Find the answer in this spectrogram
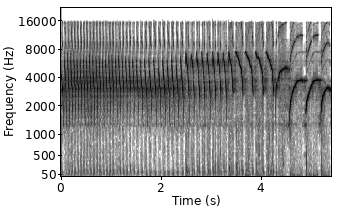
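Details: Caged canary sings a very fast, dense trill of falling sweeps that slows into separate sweeping notes and ends in high upslurred whistles.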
